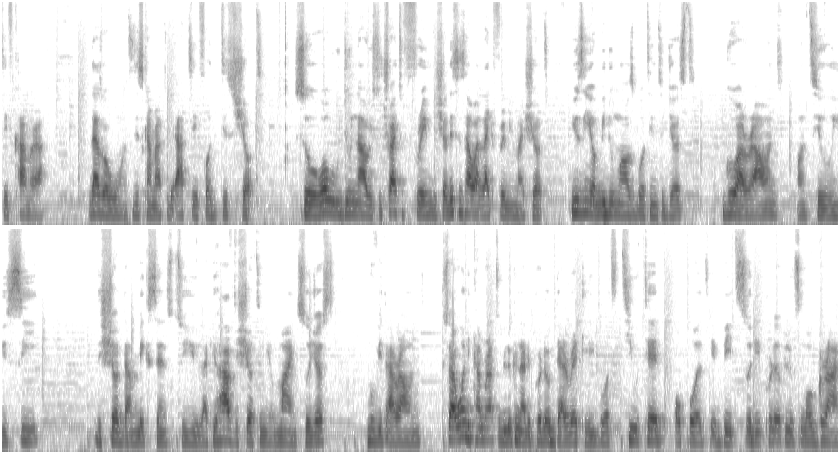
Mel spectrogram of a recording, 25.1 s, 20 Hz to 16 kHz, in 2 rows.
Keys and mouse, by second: 4.2-5.2 middle drag, 8.9-12.1 middle drag, 12.4-15.4 middle drag, 17.7-19.0 middle drag.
